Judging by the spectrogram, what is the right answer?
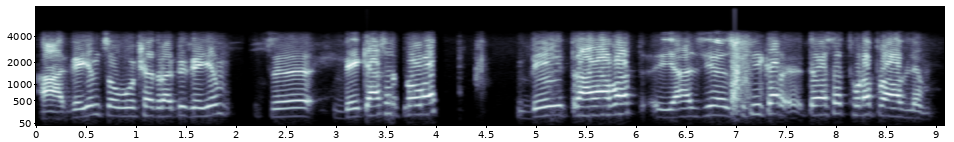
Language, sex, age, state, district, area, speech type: Kashmiri, male, 18-30, Jammu and Kashmir, Anantnag, rural, conversation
